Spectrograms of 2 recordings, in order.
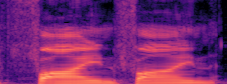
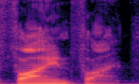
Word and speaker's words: FiFine: of me this is the new microphone from fine fine I'm sure that's how you pronounce it they the company actually sent this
